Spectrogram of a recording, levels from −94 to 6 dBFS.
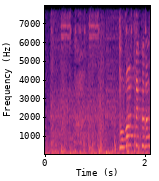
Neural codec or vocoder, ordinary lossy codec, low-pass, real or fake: none; none; none; real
